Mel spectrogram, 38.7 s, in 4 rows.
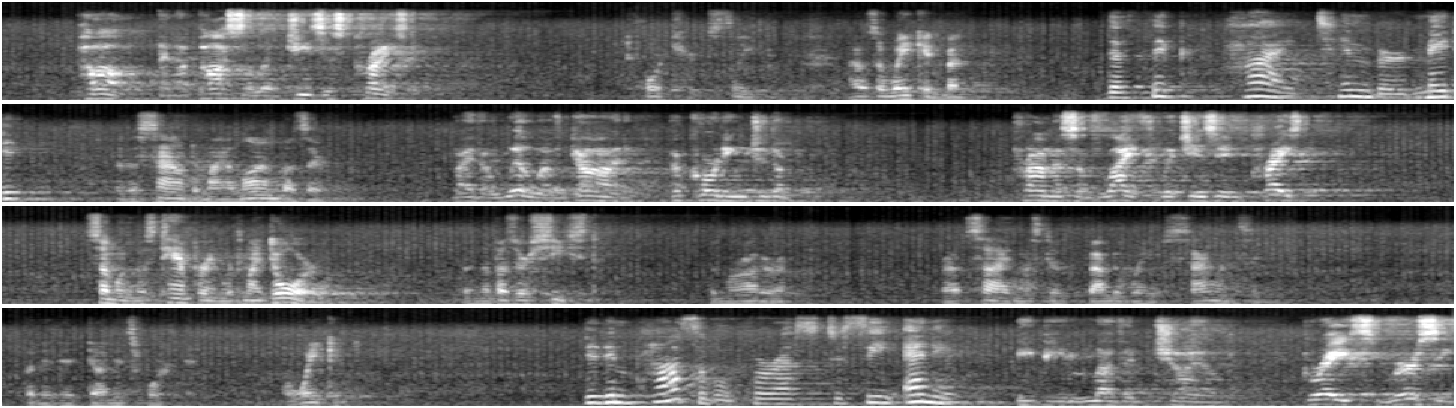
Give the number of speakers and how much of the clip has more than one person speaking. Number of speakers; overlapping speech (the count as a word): three, no overlap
